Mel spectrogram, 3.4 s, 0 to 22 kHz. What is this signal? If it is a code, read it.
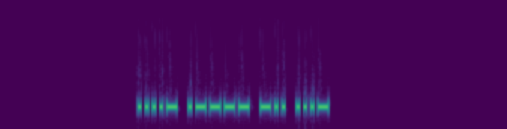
Morse code, heard as a keyed tone, about 52 wpm, 700 Hz. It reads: 41DV
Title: Four Challenging Letter-Number Combinations 50wpm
